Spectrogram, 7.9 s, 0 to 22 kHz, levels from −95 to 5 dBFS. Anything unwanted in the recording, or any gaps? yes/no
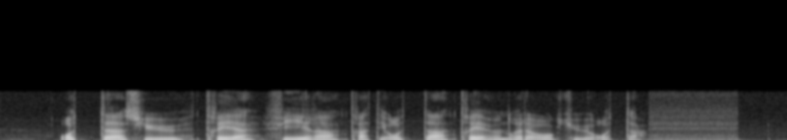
no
